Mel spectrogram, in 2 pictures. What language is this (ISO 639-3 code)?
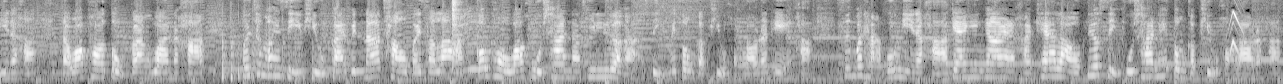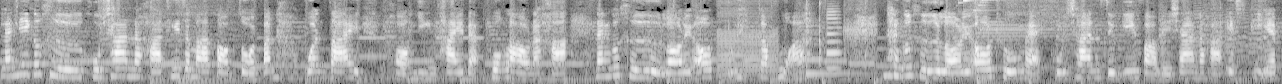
tha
